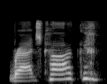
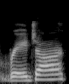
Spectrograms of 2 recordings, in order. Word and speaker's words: Rajcok: It's kind of Rajcock, but they that's what I would pronounce have it, said. yeah, they pronounce it Rajak or Rajak.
